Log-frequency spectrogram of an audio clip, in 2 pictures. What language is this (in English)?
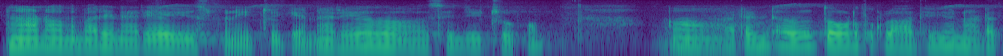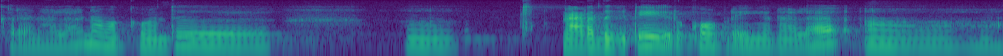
Tamil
